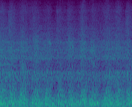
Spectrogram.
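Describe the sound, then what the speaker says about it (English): A passenger train in Transport Fever runs with a steady rolling rumble and faint rhythmic clatter, even and moderately loud throughout. "I'm going to have a passenger train go all the way through"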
